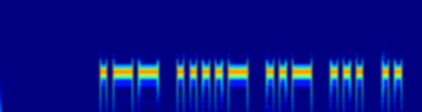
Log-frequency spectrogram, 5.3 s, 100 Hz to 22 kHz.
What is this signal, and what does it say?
Morse code, heard as a keyed tone, about 15 wpm, 700 Hz. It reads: W4USI
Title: K1USN SST QSO Practice - 15wpm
